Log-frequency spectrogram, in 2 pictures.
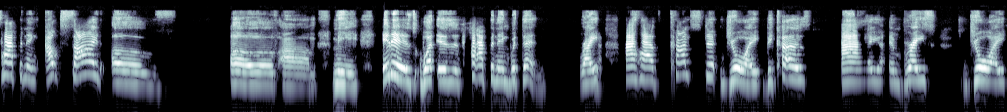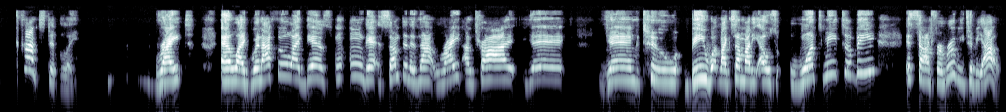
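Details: Adult woman, a self-described stutterer who says listeners will hear her stumble on some words; stuttering.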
